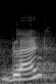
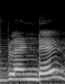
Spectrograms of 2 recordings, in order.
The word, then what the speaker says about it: blende: zinc so one is zinc blende some call it as blend a whichever is convenient for you you can call it as such so i usually pronounce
